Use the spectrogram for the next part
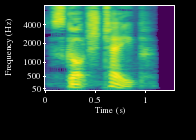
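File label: "scotch tape", British English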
